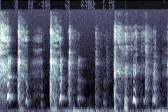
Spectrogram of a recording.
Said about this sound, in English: Coughing fit. Coughing fit moment.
